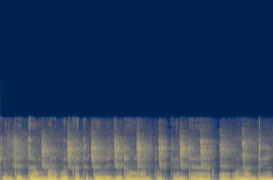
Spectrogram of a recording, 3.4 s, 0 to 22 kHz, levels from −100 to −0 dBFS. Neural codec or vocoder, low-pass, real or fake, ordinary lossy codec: none; none; real; none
